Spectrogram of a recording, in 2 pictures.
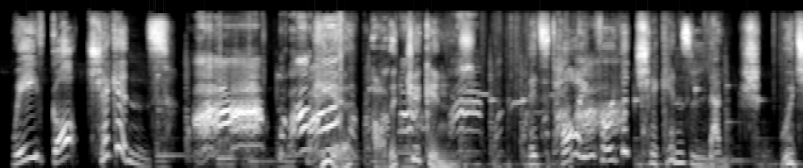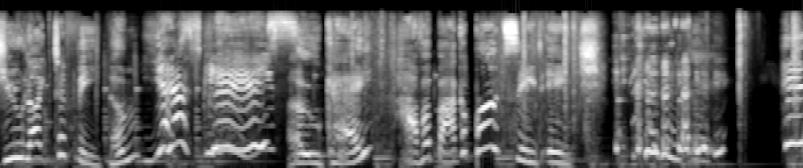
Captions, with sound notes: - We've got chickens! - (clucking) - Here are the chickens. - It's time for the chickens' lunch. Would you like to feed them? - Yes, please! - Okay... Have a bag of bird seed each! - (laughing)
